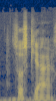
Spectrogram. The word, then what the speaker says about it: Solskjaer: Solskjaer, Manchester United, yeah. – We say Solskjaer. – Soskiar. Babyface Killer.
